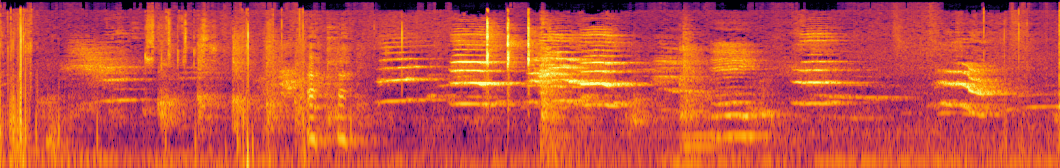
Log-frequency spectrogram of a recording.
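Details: Domestic cat meowing repeatedly amid indoor clatter, thumps and human voices. Its tonal cries come in uneven bursts, several rising then dropping in pitch.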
